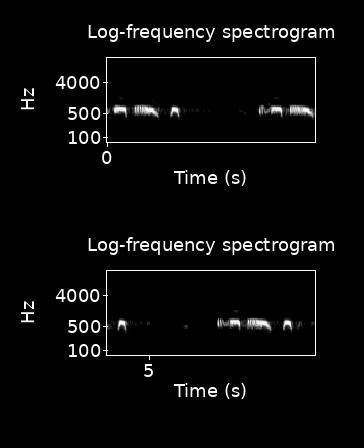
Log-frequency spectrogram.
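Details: Spotted dove kept as a lure bird to draw in wild doves, cooing loudly in three phrases about every three seconds: a short note, a long falling coo, then a brief clipped final note, with silence between.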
